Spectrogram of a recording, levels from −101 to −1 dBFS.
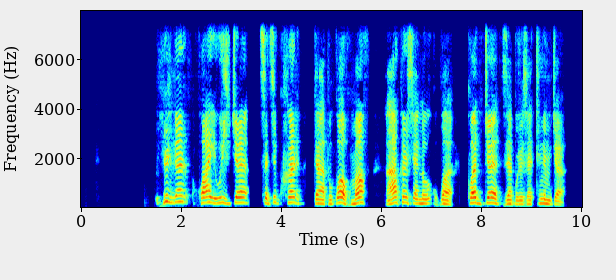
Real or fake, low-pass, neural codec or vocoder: fake; 7.2 kHz; codec, 16 kHz in and 24 kHz out, 1.1 kbps, FireRedTTS-2 codec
